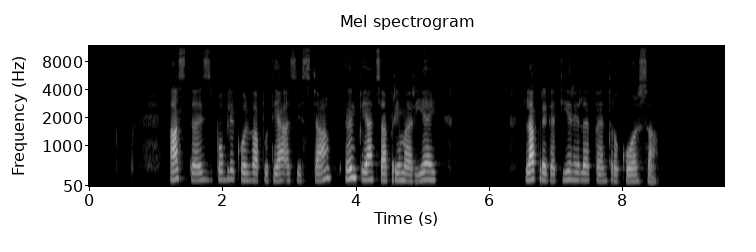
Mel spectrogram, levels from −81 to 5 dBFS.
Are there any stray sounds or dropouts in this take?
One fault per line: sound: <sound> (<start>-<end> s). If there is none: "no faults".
no faults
